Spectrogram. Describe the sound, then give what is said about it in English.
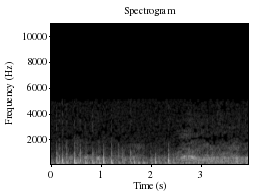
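A cutting horse's hooves clip-clop in a quick, steady rhythm, fairly loud, for a few seconds as it is put to work, then ease off as a brief voice-like call rises over the background near the end. “If it's a cutting horse, he's worth plenty. Well, let's see how he works.”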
